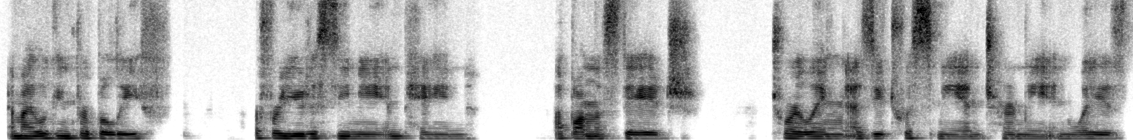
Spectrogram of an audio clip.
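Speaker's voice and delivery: measured, intimate reading of her own letters; literary reading. Acted. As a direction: read it like an open letter to close friends. Author reads her book aloud.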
